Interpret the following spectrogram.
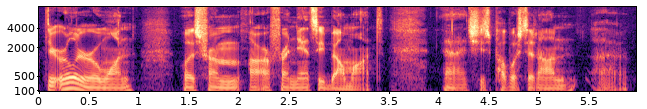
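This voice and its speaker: A middle-aged man, an executive coach hosting a casual talk, who tells animated stories and acts out his clients' voices. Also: low voice, unhurried, creaky. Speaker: executive coach, podcast host. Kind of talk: casual conversation.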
